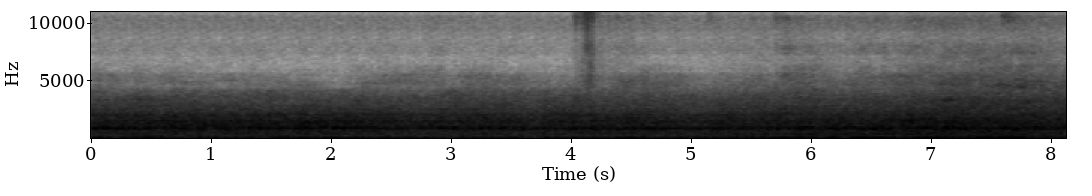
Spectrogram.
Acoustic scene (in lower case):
street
